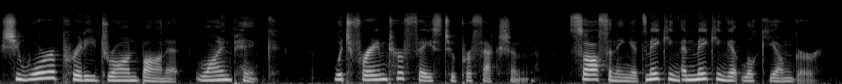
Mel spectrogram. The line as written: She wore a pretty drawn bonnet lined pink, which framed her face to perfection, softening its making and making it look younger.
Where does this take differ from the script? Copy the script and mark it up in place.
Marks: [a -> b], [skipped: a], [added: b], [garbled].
She wore a pretty drawn bonnet lined pink, which framed her face to perfection, softening its making and making it look younger.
